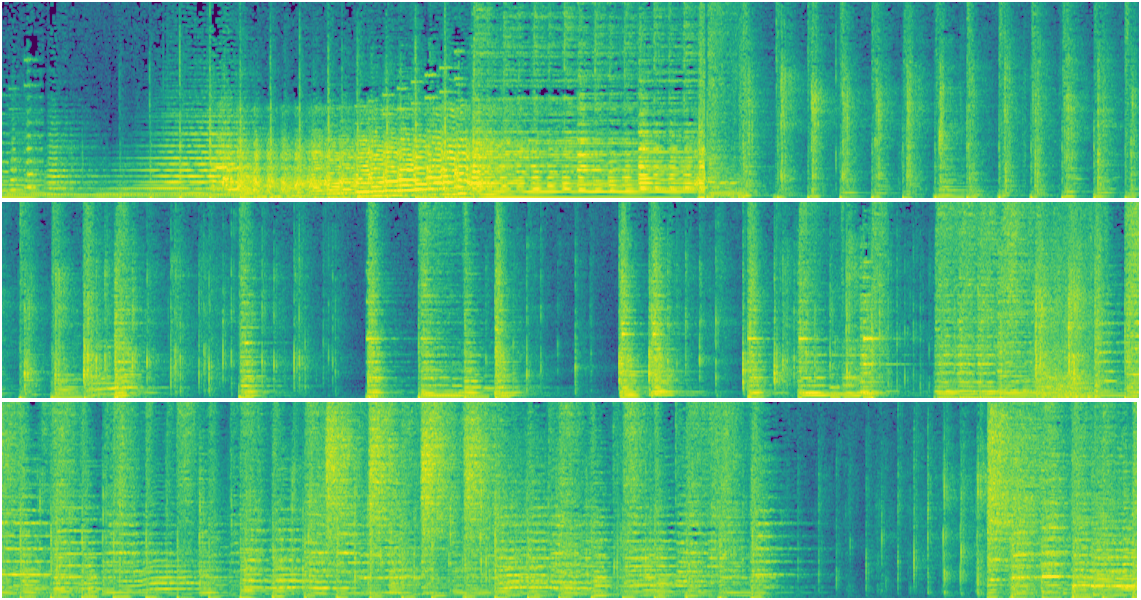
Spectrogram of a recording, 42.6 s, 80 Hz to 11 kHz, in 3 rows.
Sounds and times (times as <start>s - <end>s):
Music: 0.0s - 39.0s, 39.8s - 42.6s.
